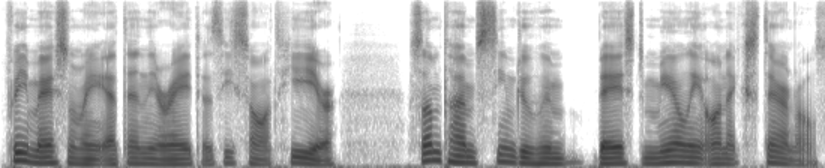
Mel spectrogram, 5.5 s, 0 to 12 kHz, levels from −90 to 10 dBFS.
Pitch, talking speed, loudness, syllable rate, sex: 110 Hz, 185 wpm, -19 LUFS, 6.3 syllables/s, male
